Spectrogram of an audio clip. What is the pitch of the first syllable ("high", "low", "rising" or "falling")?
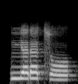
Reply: high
